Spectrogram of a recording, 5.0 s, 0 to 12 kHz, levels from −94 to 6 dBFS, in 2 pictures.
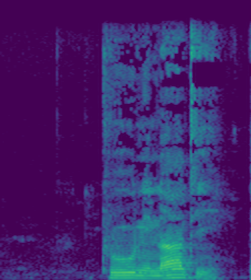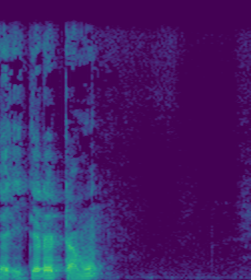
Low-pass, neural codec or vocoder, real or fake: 10.8 kHz; none; real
